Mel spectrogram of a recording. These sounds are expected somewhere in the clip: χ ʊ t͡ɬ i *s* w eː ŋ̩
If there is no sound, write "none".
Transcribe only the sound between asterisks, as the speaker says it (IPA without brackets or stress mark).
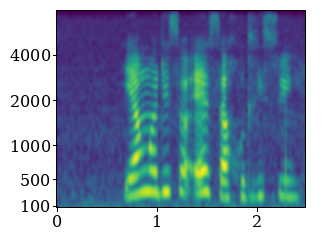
s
